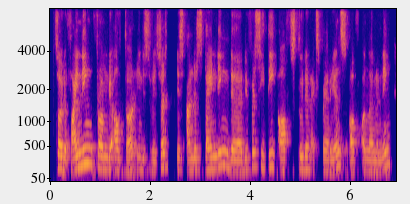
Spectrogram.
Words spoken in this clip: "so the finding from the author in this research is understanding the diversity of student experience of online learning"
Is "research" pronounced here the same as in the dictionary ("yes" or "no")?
yes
